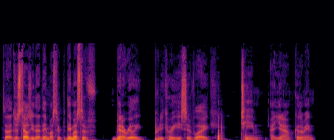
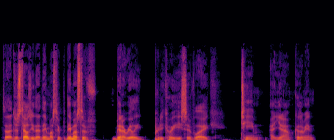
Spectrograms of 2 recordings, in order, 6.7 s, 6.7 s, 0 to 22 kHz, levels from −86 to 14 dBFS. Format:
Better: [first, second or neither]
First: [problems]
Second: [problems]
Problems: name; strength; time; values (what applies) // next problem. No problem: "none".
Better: second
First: footsteps; noticeable; from 4.5 to 5.5 s; peak 4 dB below the speech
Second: none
